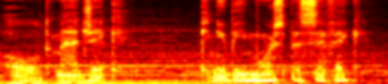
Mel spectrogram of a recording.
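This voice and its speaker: Very deep, gruff monster hunter. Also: male voice, normal speed. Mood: probing. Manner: deadpan, terse, sardonic. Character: gruff, laconic monster hunter, adult man, dry and impatient. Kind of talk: understated fantasy game acting. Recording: music behind the voice.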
